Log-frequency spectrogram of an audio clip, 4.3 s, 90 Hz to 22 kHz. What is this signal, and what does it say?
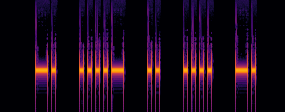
Morse code, heard as a keyed tone, about 20 wpm, spaced as for 14 wpm, 700 Hz. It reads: N4IHN
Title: 076 Lesson 13g - Letter L - Call Signs 20wpm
